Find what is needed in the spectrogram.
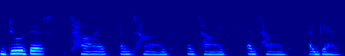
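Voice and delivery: slow whispered instruction. Real, not acted. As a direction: whisper it slowly, as if sharing a secret.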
